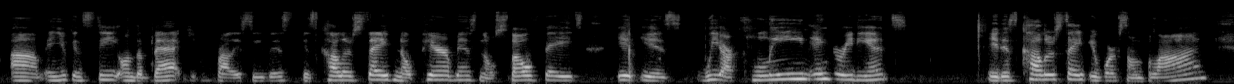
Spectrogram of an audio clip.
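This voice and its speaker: Speaking fairly slowly in a Southern US accent, a woman at medium pitch shows ordinary pitch variation and big swings in loudness, in a dry, close sound with no echo. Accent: Southern twang. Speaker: hair care brand founder. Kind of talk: product promotion on livestream. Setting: live video stream.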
